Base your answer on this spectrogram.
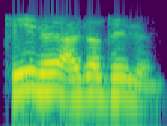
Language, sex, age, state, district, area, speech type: Hindi, male, 30-45, Uttar Pradesh, Mau, rural, conversation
